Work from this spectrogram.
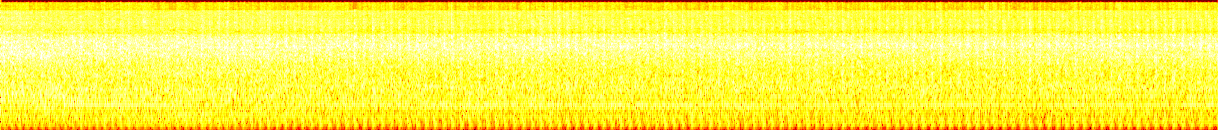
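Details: Sabre riding mower after repair (drive belt and blades replaced, a large oil pool cleaned up) gives a steady, even drone with no knocks or misses. Residual oil is burning off through the exhaust after earlier cold-start smoking. It runs smoothly and healthy.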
